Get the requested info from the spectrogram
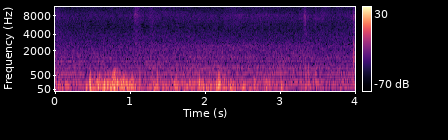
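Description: Low rumbling noise on the phone's microphone, strongest from about half a second to a second in, then weaker and uneven.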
